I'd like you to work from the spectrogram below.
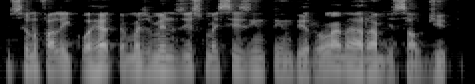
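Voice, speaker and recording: A man, a pastor preaching a personal testimony sermon, acting out dialogue and swinging between loud outbursts and hushed lines. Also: mid-range voice, steady tone, racing. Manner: dramatic, acts out dialogue, swings from shouting to hushed.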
